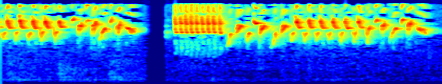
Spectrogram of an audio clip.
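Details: Strong, clear European goldfinch song for teaching chicks: a tinkling twittered phrase, a short silence, then a harsh buzzy burst that flows into more rapid, lively chattering notes.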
